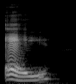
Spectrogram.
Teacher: And one way I remember is if you kind of say this word A, at the end of that sound, you can hear the Y. And sometimes it's there with the yud, and sometimes it's not. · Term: long A sound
